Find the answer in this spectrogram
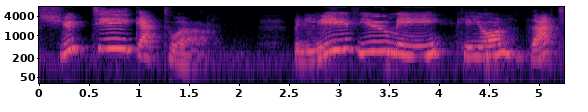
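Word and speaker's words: Ncuti Gatwa: still patrick trotton but yes it is it's pronounced shooty gatwa believe you me kion that is how well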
